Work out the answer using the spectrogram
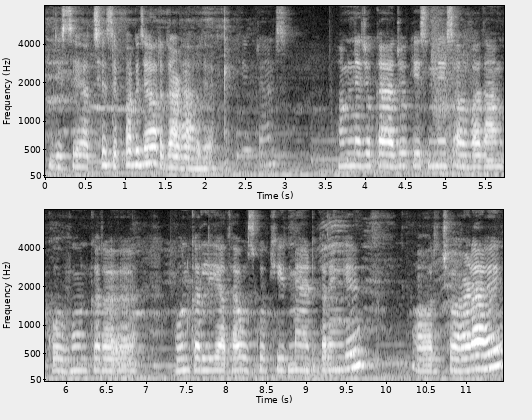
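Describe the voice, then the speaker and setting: A woman hosting a cooking channel, talking viewers calmly through a recipe step by step in a voice-over. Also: medium pitch, gravelly. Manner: calm step-by-step explaining, addresses viewers as friends. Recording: echoey room with music behind.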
